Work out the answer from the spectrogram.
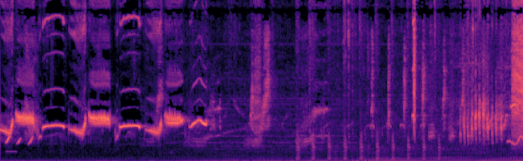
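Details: A Chinese hwamei, an aggressive fighting bird, perched high with tail fanned, sings loud, clear whistled phrases, about eight in three seconds, then shifts into quieter, scratchy, clicking notes and varied chatter.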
